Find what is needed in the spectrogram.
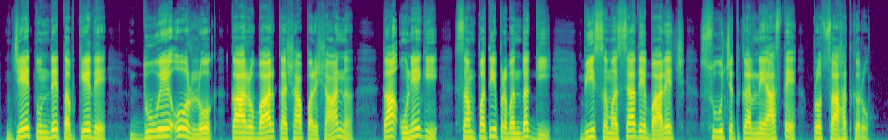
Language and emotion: Dogri, neutral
